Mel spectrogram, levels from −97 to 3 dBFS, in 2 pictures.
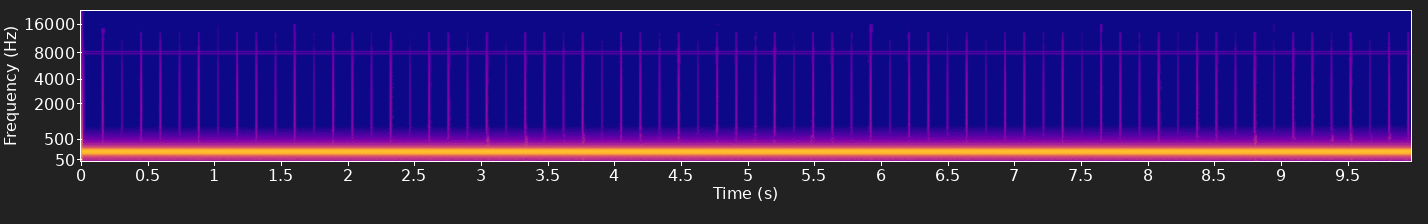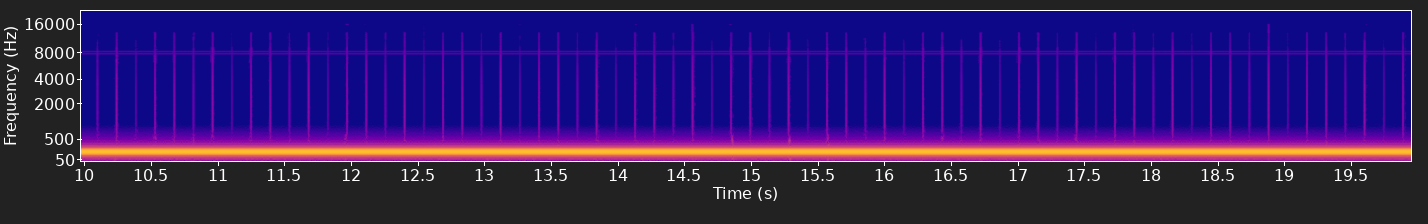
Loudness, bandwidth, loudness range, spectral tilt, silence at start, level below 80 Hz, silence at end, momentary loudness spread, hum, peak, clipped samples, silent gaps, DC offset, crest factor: -14 LUFS; 0.3 kHz; 0 LU; -12.5 dB/octave; 0 s; -70 dBFS; 0 s; 0 LU; none; -10 dBFS; under 0.1%; none; under 0.1%; 4 dB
